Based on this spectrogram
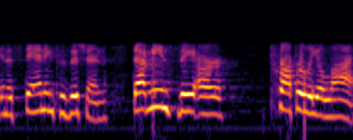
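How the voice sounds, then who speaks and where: A woman with an American accent, animated in tone, at a fairly slow pace amid noticeable background noise. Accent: Minnesota accent, comes through at times. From Minnesota. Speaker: physical therapist. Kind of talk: continuing education discussion. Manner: animated, self-interrupting.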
